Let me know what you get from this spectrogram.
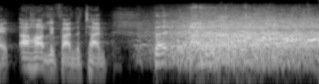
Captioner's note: laughter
